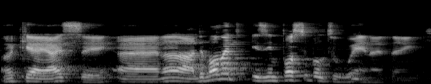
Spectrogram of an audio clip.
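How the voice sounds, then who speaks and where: On a live stream, a man with a very bright, forceful, sing-song voice at medium pitch talks fairly quickly and casually through his work from a computer indoors. English isn't his first language, and he mutters to himself, repeats phrases and swears freely. The audio is somewhat dull and lo-fi.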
